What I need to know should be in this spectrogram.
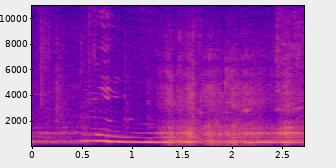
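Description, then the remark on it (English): A voice imitates a whale call with a long, drawn-out moaning tone that slides downward in pitch, then holds steady and wavers, loud, with no other sounds. “You hear it? It sounds just like whale talk.”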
